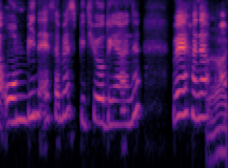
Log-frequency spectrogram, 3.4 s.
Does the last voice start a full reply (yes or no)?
no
